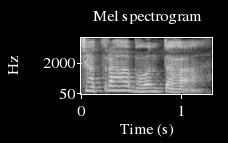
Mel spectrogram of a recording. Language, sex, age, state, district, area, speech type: Sanskrit, male, 45-60, Karnataka, Dharwad, urban, spontaneous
